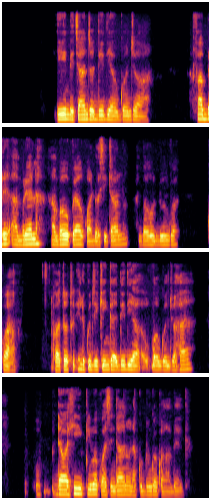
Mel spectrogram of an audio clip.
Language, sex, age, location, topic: Swahili, male, 18-24, Nakuru, health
